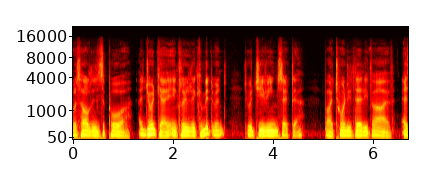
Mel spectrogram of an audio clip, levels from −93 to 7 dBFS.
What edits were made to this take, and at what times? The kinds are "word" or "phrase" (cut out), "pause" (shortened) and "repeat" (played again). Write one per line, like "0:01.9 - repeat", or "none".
0:01.2 - pause
0:01.7 - word
0:04.1 - phrase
